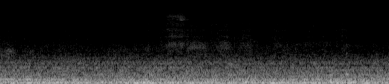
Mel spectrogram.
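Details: Steady low engine rumble from a moving car fills the recording, with no animal calls audible.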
